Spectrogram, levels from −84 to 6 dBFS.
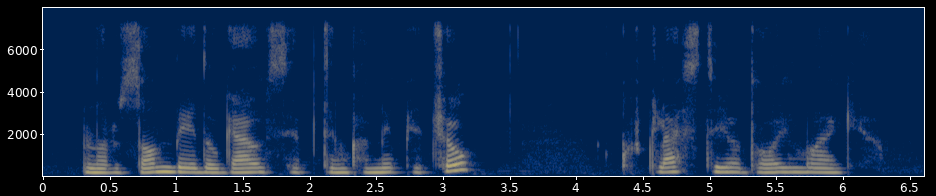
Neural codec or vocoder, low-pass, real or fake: codec, 44.1 kHz, 7.8 kbps, Pupu-Codec; 7.2 kHz; fake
